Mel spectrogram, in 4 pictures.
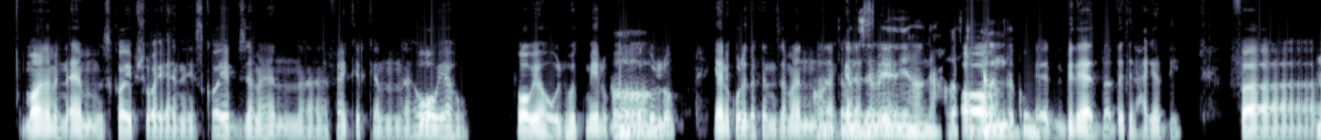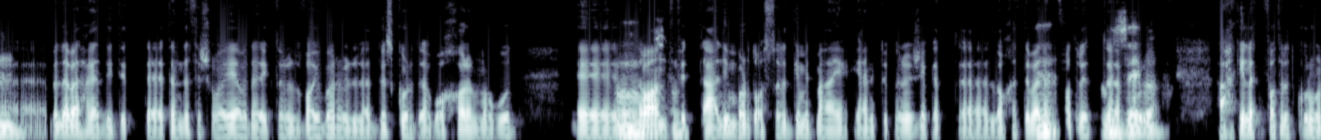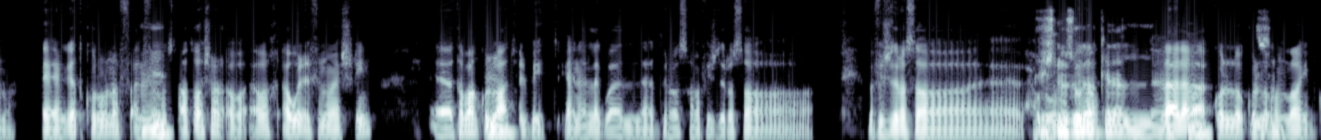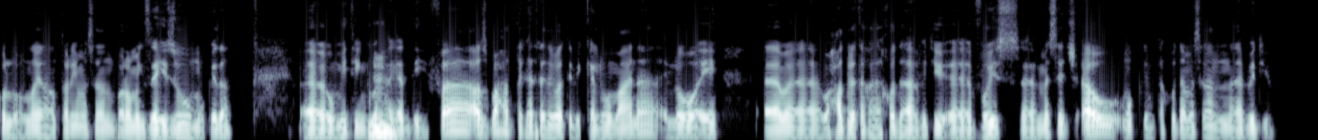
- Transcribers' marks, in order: other background noise; in English: "online"; in English: "Voice message"
- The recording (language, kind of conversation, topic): Arabic, podcast, ازاي التكنولوجيا ممكن تقرّب الناس لبعض بدل ما تبعّدهم؟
